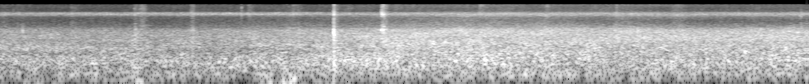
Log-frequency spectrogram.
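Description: Shallow rocky stream rushing over stones, a steady watery hiss that grows a little louder about halfway through. Two short sharp clicks just past the middle.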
